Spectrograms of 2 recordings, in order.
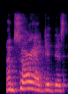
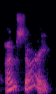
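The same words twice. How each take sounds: First: Louder, pushy sorry with a hidden but; sorry that's really a defence; fake apology. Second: Higher, softer, sincere sorry; humble apology. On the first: Demo of a bad apology to a partner, pushy and defensive. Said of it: "That is not an apology". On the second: Demo of a good apology to a partner, soft and humble. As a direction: simply own it, gently. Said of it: "it's powerful". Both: Shown as a demonstration.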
